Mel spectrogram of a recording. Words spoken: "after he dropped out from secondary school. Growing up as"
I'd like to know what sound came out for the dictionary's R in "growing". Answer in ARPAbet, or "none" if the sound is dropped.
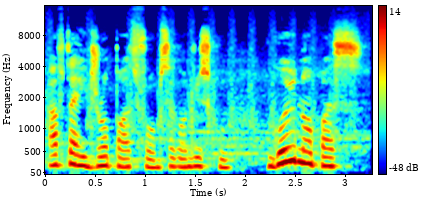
none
